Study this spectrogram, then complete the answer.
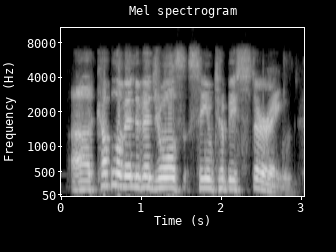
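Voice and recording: Ordinary pitch variation, reading aloud in a natural voice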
